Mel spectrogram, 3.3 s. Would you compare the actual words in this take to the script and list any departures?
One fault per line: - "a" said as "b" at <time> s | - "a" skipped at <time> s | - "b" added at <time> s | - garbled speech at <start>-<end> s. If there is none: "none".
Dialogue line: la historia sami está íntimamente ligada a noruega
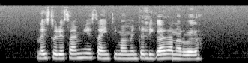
none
